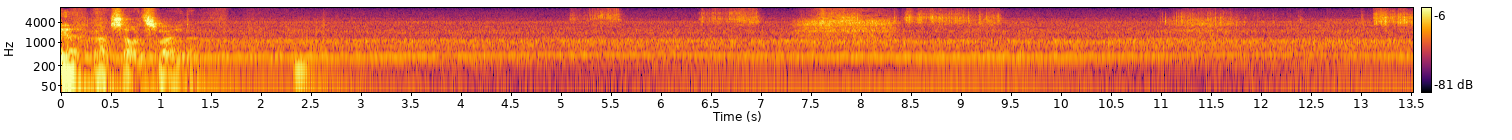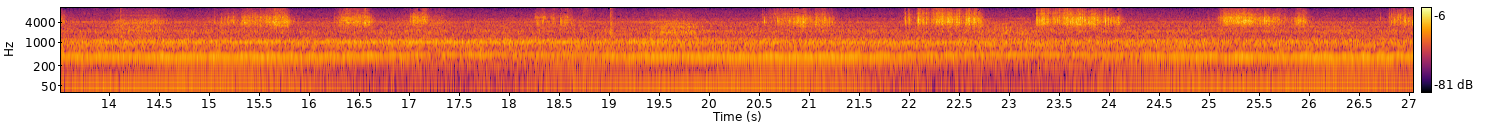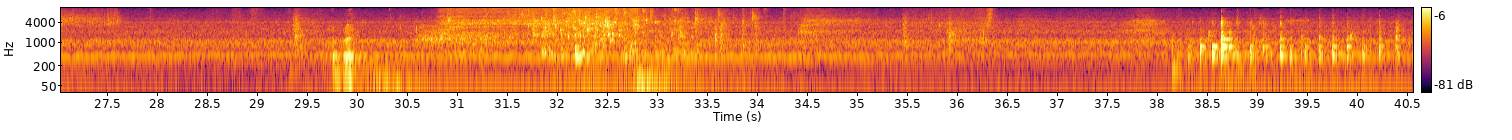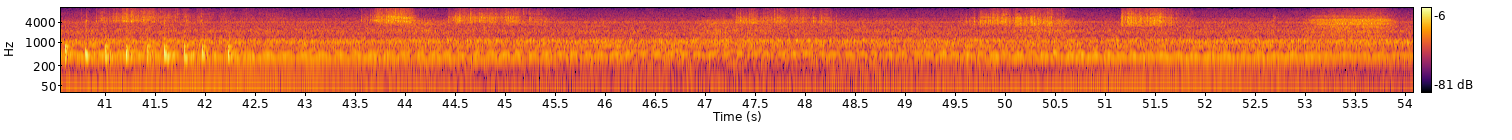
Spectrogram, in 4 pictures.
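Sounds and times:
steady low hum: 0.0s - 54.0s
razor scrapes: 5.1s - 5.7s, 6.3s - 9.5s, 11.0s - 11.9s, 13.0s - 17.4s, 18.2s - 18.8s, 20.5s - 24.3s, 25.0s - 27.9s, 43.5s - 45.6s, 47.0s - 48.4s, 49.6s - 51.9s
razor scraping stubble: 7.6s - 9.5s, 15.0s - 17.4s, 18.2s - 18.8s, 20.5s - 21.3s, 21.9s - 24.2s, 25.0s - 26.1s, 26.7s - 27.8s, 49.6s - 50.6s.

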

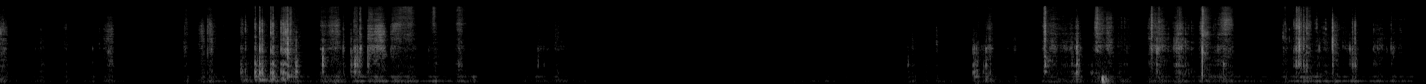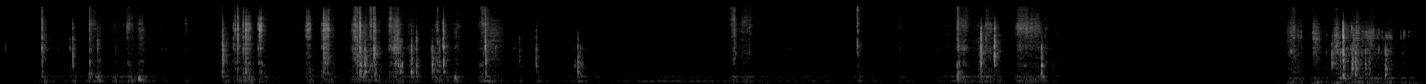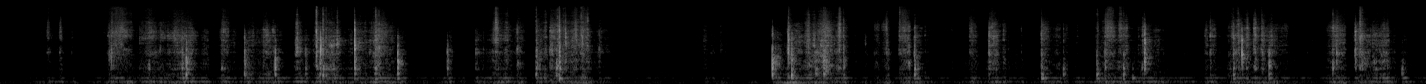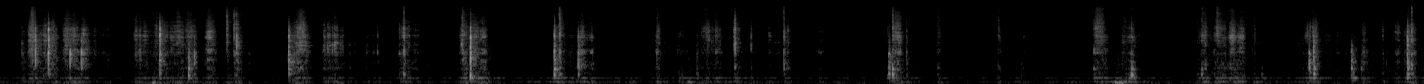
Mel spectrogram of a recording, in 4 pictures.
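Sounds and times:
paper crinkling and rustling: 0.0s - 5.8s, 9.1s - 20.2s, 23.6s - 24.9s, 27.1s - 34.7s, 35.5s - 47.7s, 53.7s - 57.0s.

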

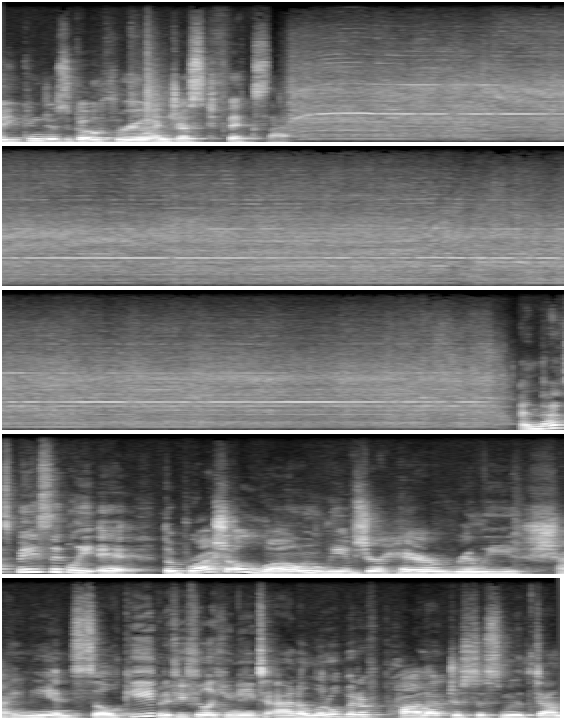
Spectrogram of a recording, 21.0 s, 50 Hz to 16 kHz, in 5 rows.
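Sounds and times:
hot-air brush dryer whirring: 2.1s - 12.3s.

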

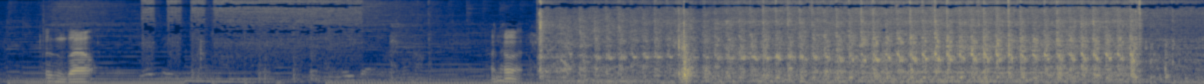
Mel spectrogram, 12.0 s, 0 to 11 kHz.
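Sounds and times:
engine starter cranking: 5.4s - 12.0s.

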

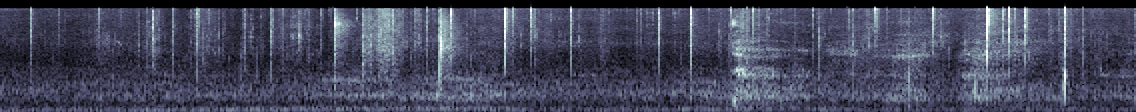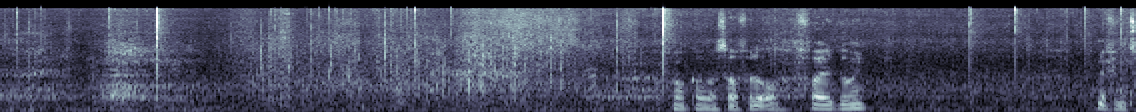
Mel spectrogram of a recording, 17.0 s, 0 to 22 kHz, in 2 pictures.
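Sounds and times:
dry grass crackling: 0.0s - 17.0s
grass bundle rustling: 5.0s - 13.5s.

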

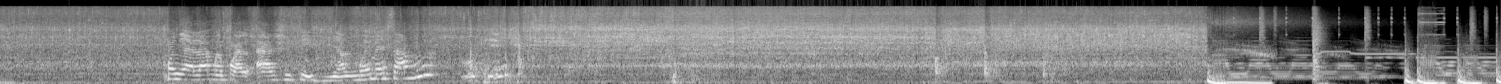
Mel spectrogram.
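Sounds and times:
pork sizzling in hot fat: 0.0s - 12.2s
electronic music: 12.0s - 15.0s.

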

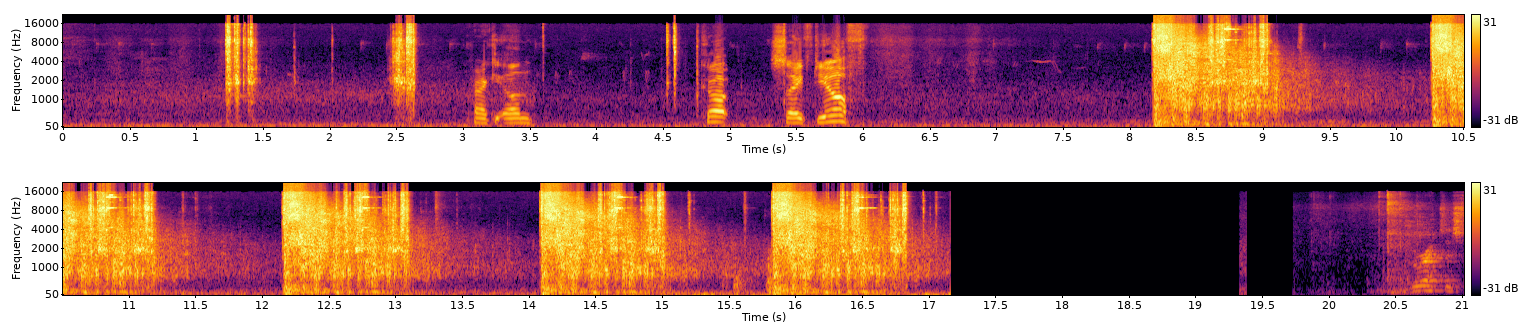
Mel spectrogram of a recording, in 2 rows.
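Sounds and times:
rifle shots: 8.2s - 17.2s.

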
